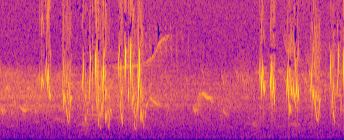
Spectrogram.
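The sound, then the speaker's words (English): Bright, liquid twittering chirps from tree swallows gathering near nest boxes on posts at the edge of a marsh in June sunlight come in quick bursts, pausing briefly midway before another rapid flurry of calls, clear with no voices present. “Tree swallows glisten in the June sunlight.”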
